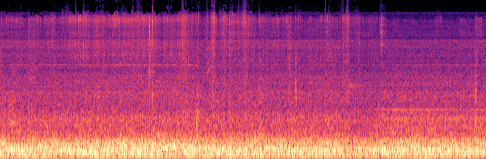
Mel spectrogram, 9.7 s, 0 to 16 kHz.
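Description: Steady low rumble of an Airbus A319's CFM56 engines and airflow heard inside the passenger cabin, with no rise or fall in pitch and a few faint ticks.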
